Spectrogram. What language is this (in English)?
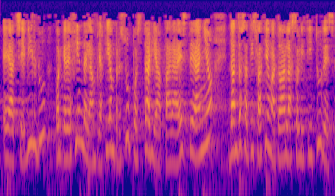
Spanish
